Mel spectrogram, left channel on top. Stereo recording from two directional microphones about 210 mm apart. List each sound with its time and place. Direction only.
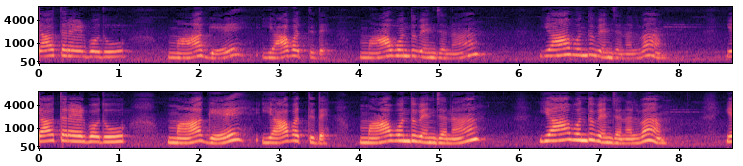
0.0 s a woman's voice: 50° right (ahead or behind)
